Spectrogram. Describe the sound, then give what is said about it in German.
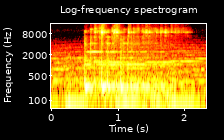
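Dice being rolled in a tabletop game clatter and tumble across a hard surface, landing on a 3. It is a quick burst of bright clicks and rattles lasting over a second before settling, fairly quiet with no voices. “und würfel eine 3.”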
